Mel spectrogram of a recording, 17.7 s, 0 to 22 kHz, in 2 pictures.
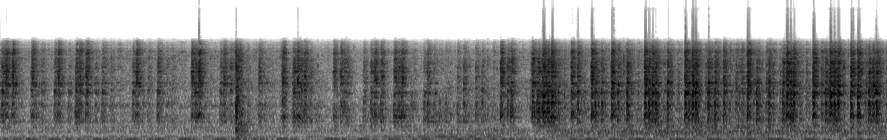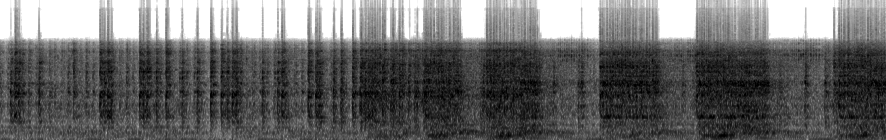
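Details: Ford Capri 2.0 Pinto engine, newly fitted, idling with a sharp, uneven knocking clatter that grows louder. Owner is unsure whether it is bottom-end failure or something knocking elsewhere.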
